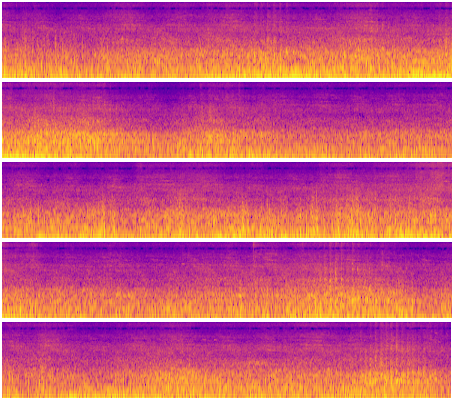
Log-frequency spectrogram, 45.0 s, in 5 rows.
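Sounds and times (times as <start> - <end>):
freight train wheels rumbling on rail: 0.0 - 44.9.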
